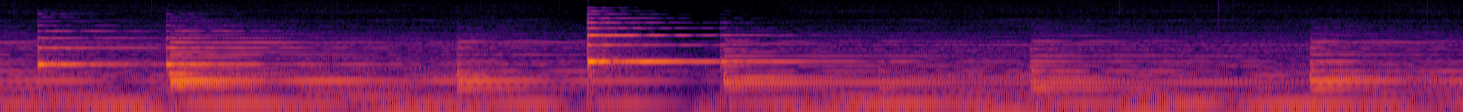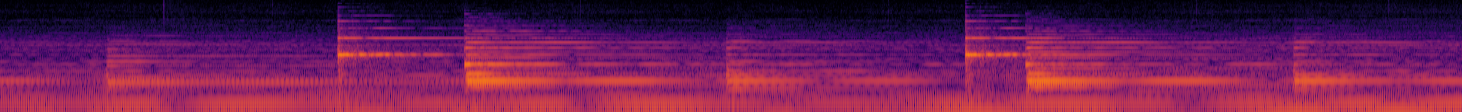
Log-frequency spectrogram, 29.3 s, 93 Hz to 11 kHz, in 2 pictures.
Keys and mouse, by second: 1.2 click, 1.9 BackSpace, 3.9 shift+a, 5.7 g, 7.5 s, 10.5 click, 12.1 s, 12.1 e, 13.1 Tab, 13.6 e, 15.2 e, 16.5 e, 18.0 f, 19.0 click, 19.5 2, 20.0 click, 20.7 shift+click, 21.5 shift+click, 21.8 g, 23.9 click, 24.6 shift+click, 25.0 g, 28.0 3, 28.2 click, 28.8 g.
